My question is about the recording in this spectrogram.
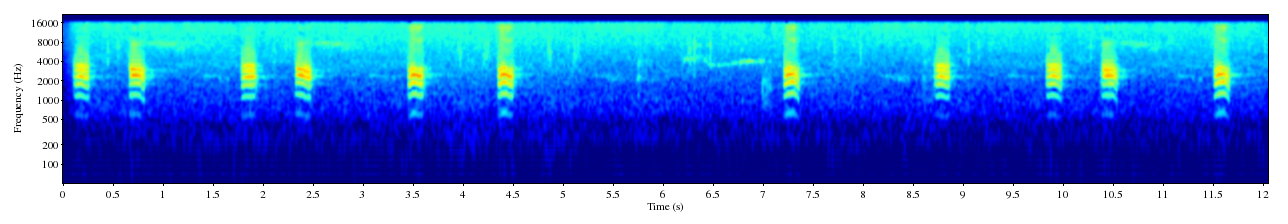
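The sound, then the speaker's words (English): A bird call repeated about ten times: short, harsh, squawking notes at uneven intervals, clear against a quiet background with no talking. “Now listen to both vocalizations again. First the call.”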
